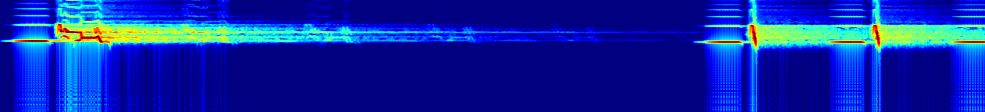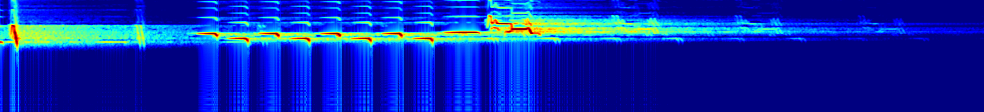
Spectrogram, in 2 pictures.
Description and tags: Krucifix Productions birds chirping in the unknown
birds chirping sound effect
birds, chirp, chirping, forest, nature, trees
